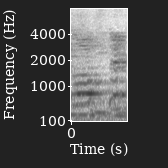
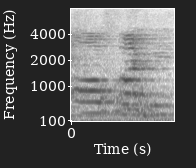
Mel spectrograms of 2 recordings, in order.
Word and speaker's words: often: quite often, इसको हमने often नहीं बोलना, इसको बोलना है often। डी जो है इसमें साइलेंट रहेगा, तो इसका मतलब है अक्सर।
